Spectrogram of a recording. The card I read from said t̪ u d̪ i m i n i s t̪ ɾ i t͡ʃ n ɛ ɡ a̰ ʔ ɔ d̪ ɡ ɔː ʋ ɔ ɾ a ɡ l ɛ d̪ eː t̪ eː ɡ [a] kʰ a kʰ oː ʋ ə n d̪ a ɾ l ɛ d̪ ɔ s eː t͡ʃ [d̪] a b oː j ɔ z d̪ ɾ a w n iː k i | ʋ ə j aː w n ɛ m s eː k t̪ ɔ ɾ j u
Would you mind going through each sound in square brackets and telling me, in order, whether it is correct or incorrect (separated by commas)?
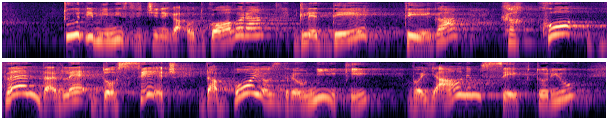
correct, correct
